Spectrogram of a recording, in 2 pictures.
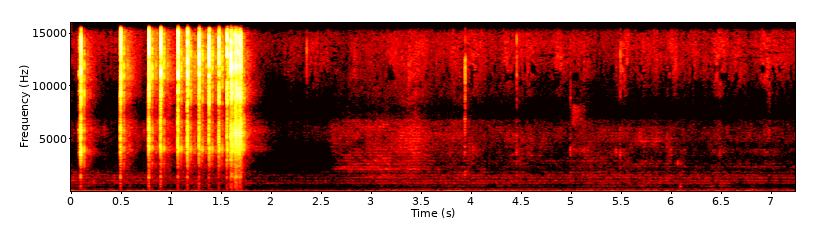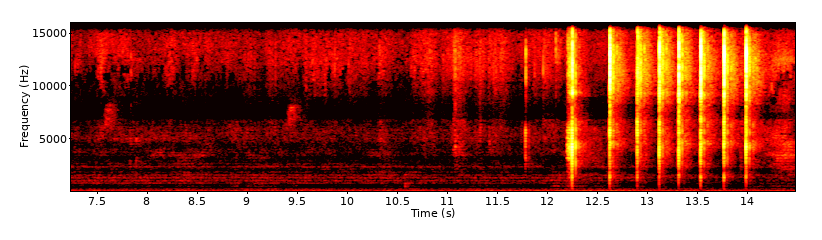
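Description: A thread tap works into a metal crossguard part of a Kylo Ren lightsaber, making rapid bursts of tiny metallic clicks at the start and end with a quiet low hum between, very close.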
